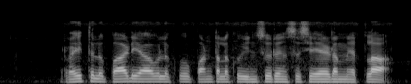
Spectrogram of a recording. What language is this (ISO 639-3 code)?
tel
